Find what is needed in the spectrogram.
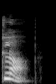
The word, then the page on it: glop: British English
